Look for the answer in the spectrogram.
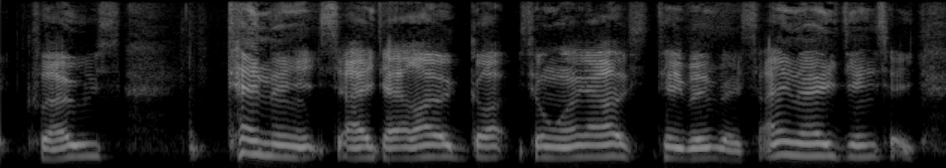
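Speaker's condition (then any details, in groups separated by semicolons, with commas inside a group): Cerebral palsy; speech noticeably affected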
